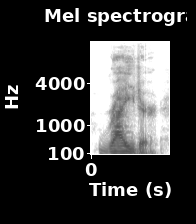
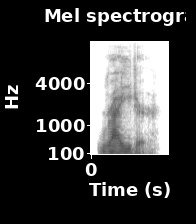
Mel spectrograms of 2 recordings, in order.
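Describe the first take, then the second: Both takes have the same delivery.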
